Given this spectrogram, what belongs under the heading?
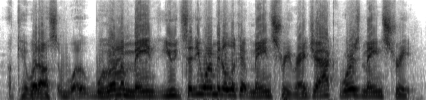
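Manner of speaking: ordinary talk, nothing marked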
